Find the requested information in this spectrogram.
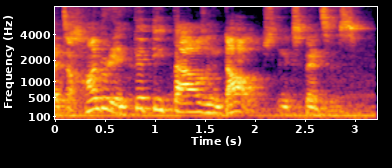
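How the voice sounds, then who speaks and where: Over noticeable background noise and audible room echo, a man with a Kentucky accent speaks in a high voice with lively intonation. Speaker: school board candidate. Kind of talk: candidate forum answers. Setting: public library town hall.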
